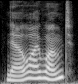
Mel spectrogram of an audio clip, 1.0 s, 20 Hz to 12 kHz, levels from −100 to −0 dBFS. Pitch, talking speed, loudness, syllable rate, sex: 225 Hz, 185 wpm, -14 LUFS, 3.7 syllables/s, female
